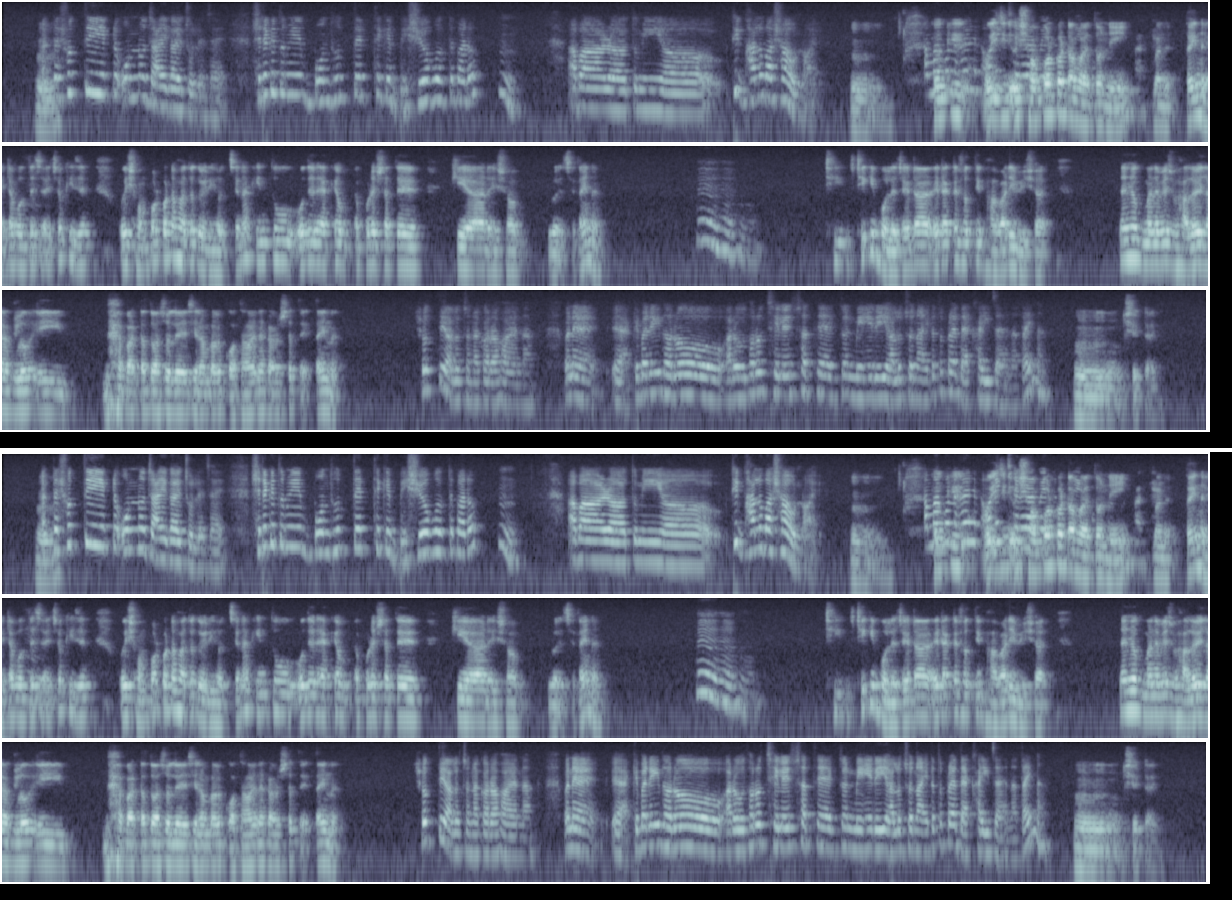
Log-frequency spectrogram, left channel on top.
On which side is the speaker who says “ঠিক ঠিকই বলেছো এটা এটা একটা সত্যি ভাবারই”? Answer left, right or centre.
Centre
